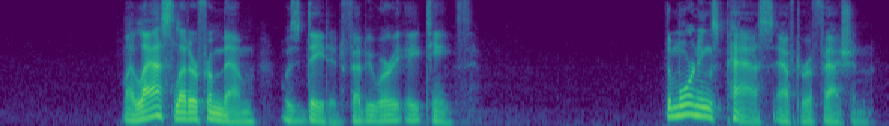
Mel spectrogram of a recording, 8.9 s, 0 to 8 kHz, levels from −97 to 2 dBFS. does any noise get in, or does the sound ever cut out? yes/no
no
